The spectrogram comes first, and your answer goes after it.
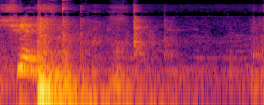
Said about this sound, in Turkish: Güzelce kapat kapıyı anneciğim.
